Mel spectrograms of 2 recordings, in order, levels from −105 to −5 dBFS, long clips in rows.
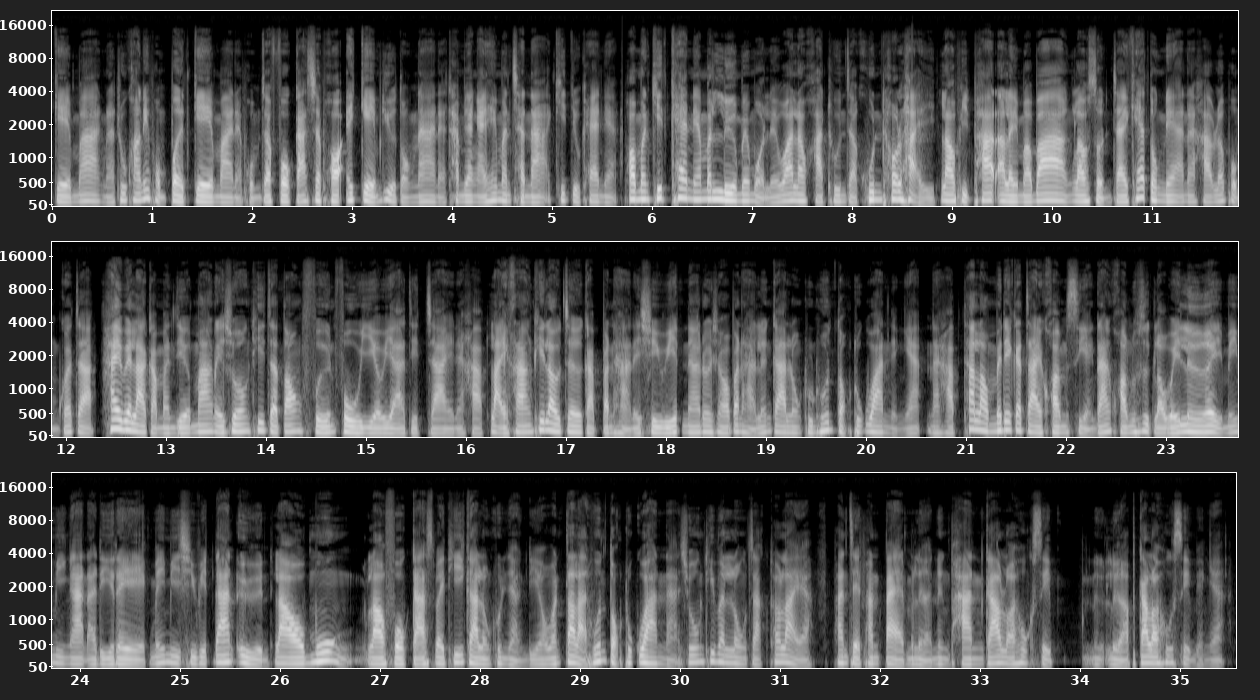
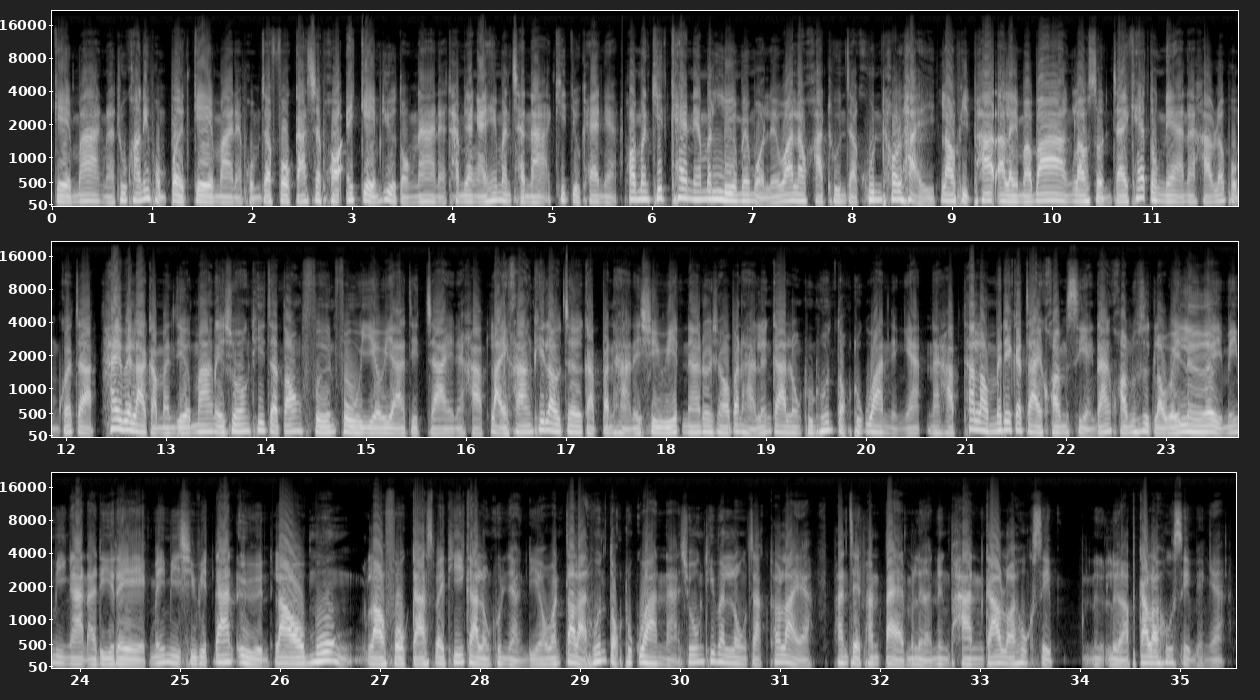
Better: first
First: none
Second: distortion; slight; 10 dB below the speech

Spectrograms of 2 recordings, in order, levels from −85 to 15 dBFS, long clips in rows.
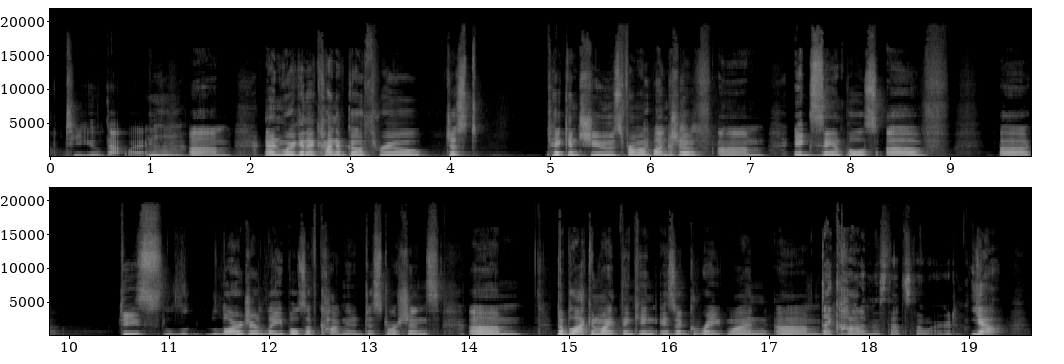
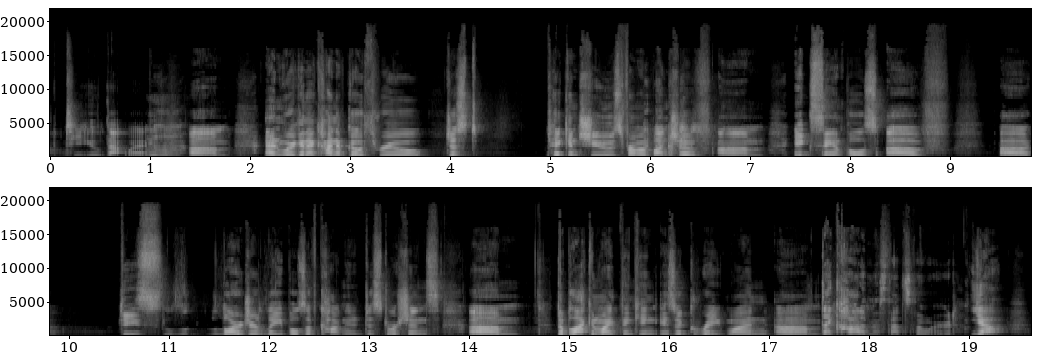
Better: first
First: none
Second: thin; very; fading below 800 Hz

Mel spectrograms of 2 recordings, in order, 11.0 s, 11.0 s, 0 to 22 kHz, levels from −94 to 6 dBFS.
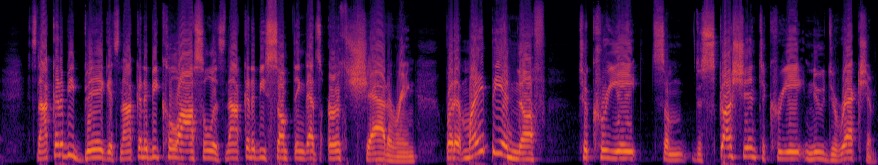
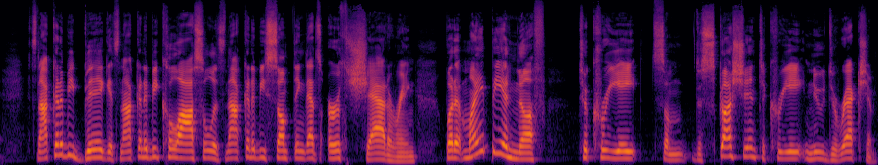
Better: second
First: distortion; heavy; 11% of the sound clipped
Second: none

